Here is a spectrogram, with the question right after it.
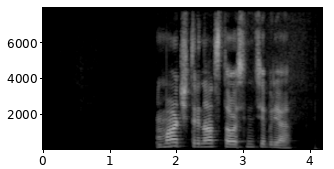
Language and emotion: Russian, neutral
